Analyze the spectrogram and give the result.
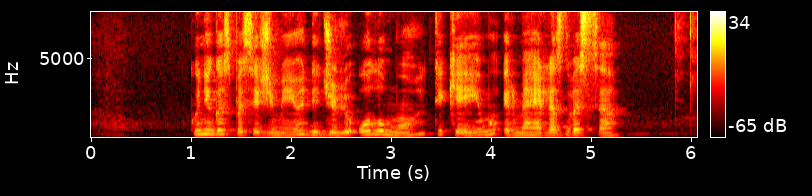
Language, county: Lithuanian, Vilnius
